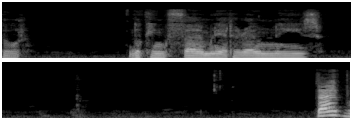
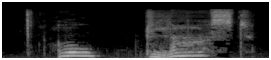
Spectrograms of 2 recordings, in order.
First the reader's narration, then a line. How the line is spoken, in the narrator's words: Vivian muttered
